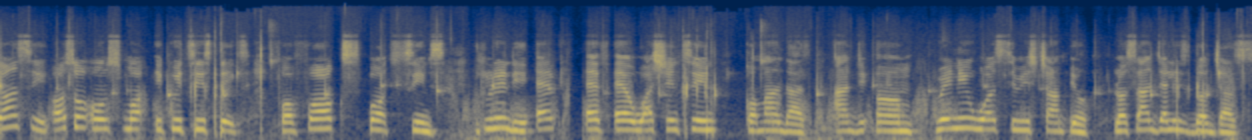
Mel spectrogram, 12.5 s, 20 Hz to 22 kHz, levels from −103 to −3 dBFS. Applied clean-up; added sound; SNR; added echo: neural mask model RNNoise.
